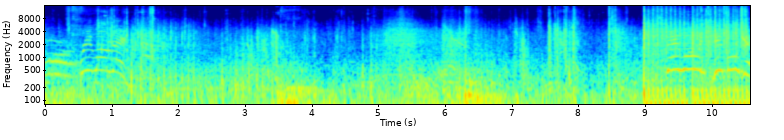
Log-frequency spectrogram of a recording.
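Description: Gunfire rattles through a Battlefield 6 campaign battle in bursts of rapid shots, mixed with game voices, music and other combat noise.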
